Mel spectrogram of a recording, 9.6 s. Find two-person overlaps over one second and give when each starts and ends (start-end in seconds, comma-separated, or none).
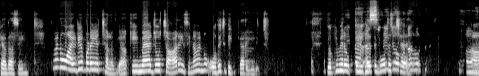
6.5-8.2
